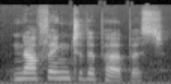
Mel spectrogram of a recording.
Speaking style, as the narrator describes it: replied her brother

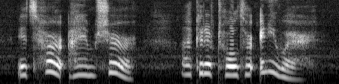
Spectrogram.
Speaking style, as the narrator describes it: cried

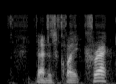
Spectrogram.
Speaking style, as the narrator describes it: I answered

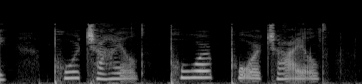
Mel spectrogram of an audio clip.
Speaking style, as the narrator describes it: whispered compassionately

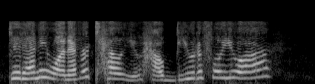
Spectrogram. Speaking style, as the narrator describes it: She cried

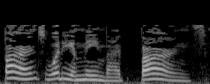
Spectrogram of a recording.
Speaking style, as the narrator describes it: Old Mother Nature laughed

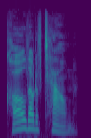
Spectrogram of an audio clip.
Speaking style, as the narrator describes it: he grumbled

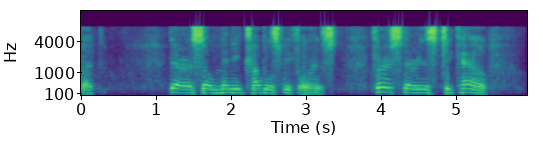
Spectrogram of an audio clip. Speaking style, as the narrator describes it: she answered with a sob

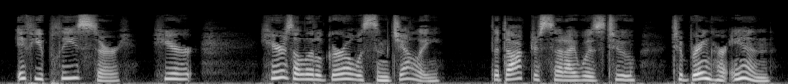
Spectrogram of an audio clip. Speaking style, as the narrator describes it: the maid was saying in a frightened voice

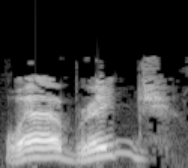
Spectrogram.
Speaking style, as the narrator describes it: a voice cried

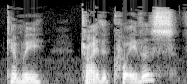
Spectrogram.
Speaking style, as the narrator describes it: faltered Maya

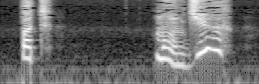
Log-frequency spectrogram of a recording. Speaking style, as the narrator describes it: cried the Countess

